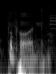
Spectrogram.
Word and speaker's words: Poupaud: Brad Pitt, Angelina Jolie e Melanie Laurent e Melville Poupaud. Poupaud, così.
